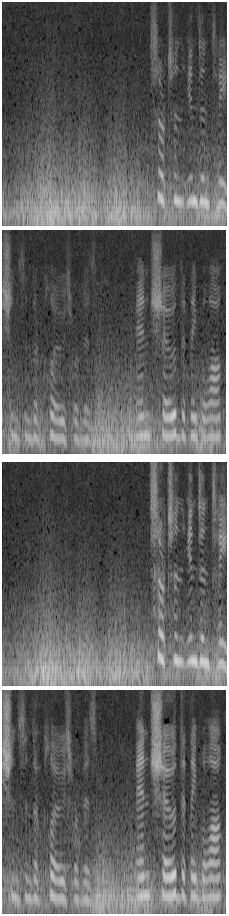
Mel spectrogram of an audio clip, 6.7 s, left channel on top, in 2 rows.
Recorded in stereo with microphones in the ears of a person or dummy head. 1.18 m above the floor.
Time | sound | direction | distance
2.2 | a man speaking | 20° right (ahead or behind) | ?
